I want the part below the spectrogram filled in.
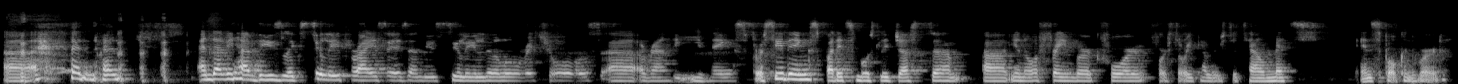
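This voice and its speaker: A Hungarian woman, a native Hungarian speaker, chats as a storyteller guest in a casual interview, her voice low, mellow and steady at a slightly slow pace. She is thoughtful, laughs easily and restarts sentences midway. The lo-fi recording has a roomy sound.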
